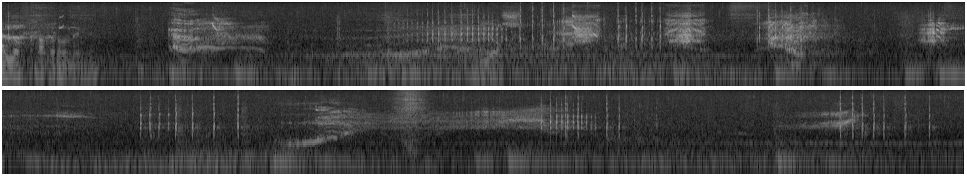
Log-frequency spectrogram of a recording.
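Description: A man talks quietly into a close microphone.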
